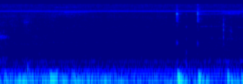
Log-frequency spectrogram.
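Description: Quiet room tone with a few faint computer clicks shortly before the end.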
